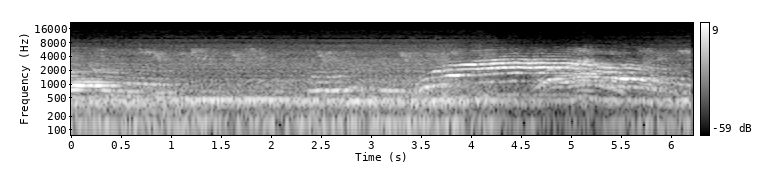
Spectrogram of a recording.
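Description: Domestic cats yowling at each other in a face-off, played back from a video. There are long, wavering caterwauls: one slides down in pitch over the first second, and a louder, drawn-out one rises and falls through the last two and a half seconds.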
